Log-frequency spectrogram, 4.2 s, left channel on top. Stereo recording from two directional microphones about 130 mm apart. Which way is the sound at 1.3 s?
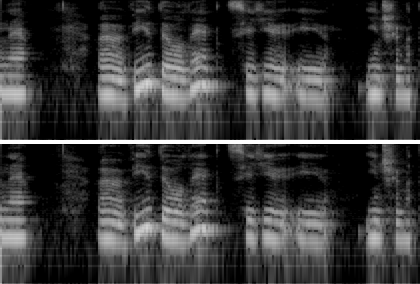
60° right (ahead or behind).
